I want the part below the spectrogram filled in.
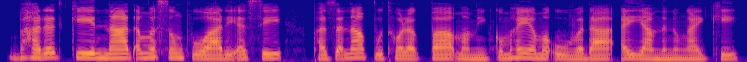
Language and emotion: Manipuri, happy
